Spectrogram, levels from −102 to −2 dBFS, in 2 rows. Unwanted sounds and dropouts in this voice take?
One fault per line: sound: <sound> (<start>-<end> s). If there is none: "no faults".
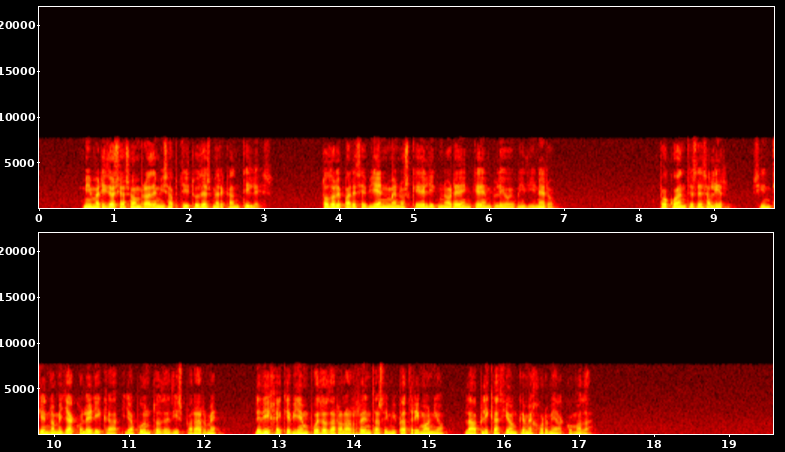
no faults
